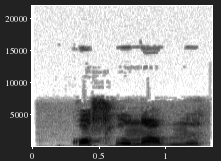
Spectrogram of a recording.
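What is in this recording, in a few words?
"кослунавны", Komi, female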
